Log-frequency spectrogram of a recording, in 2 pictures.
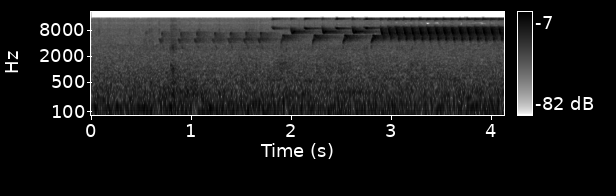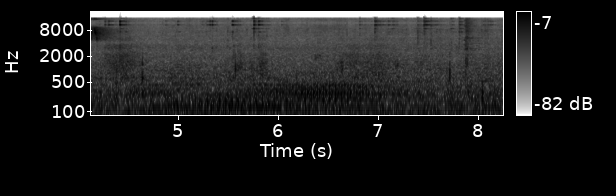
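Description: A small songbird singing up in the trees: a run of thin, high notes stepping up in pitch, then a loud, very fast trill lasting about a second. Scattered single high chirps follow. A low steady hum sounds faintly in the second half.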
